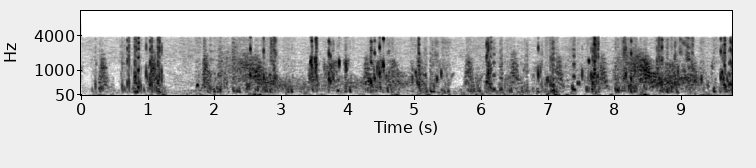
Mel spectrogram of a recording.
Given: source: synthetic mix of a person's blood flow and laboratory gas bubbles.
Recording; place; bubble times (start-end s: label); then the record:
Doppler ultrasound of blood flow; subclavian vein
0.00-0.02 s: bubbles
0.14-0.36 s: bubbles
0.58-1.25 s: bubbles
1.70-2.97 s: bubbles
3.02-3.21 s: bubbles
3.40-3.58 s: bubbles
3.62-4.08 s: bubbles
4.23-4.80 s: bubbles
4.92-5.60 s: bubbles
5.75-6.50 s: bubbles
6.57-7.18 s: bubbles
7.32-7.81 s: bubbles
7.96-8.50 s: bubbles
8.58-9.34 s: bubbles
9.37-9.78 s: bubbles
From the record:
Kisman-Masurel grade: 343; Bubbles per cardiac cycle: rolling drumbeat, 9 or more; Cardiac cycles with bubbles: 100%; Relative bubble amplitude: loud (0.450 to 0.775); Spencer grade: 3 (all of the cardiac periods contain showers or single bubble signals, but not dominating or overriding the cardiac motion signals); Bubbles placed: anywhere in the cardiac cycle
